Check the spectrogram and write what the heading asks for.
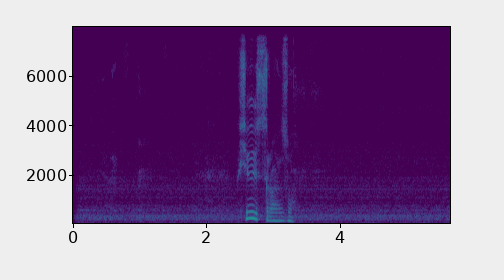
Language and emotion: Russian, sad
